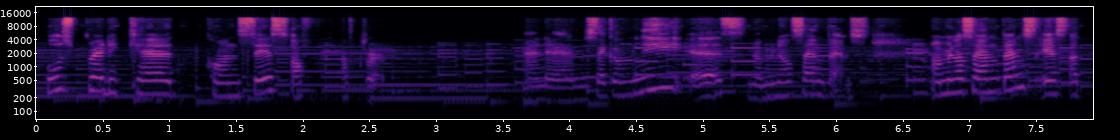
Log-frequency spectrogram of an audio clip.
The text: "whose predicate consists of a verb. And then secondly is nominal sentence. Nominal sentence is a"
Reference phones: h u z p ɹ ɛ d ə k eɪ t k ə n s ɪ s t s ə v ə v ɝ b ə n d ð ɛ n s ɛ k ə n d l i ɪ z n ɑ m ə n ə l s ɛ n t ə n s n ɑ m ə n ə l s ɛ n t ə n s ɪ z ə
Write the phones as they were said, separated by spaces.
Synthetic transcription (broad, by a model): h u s p ɹ ɛ d ə k eɪ t k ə n s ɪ s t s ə f ə p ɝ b ə n d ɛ n s ɛ k ə n d l i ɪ s n ɑ m ə n ə l s ɛ n t ə n s n ɑ m ə n ə l s ɛ n t ə n s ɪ s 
